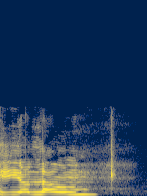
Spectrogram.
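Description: A man singing unaccompanied, holding one long steady note that ends about one and a half seconds in. A few short sharp clicks fall in with the singing, and a lone one comes just after the note ends.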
